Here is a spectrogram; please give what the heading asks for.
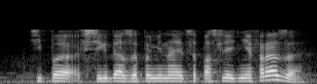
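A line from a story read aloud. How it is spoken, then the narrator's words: Snide smiling. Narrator (Russian): ехидно улыбнулся Хаус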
